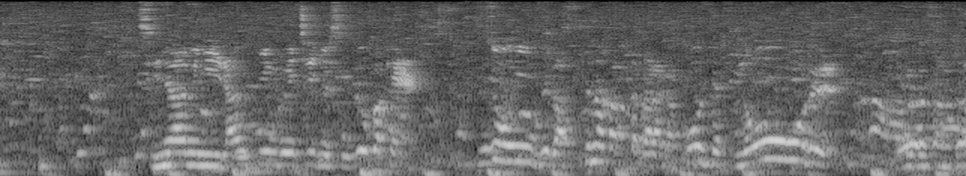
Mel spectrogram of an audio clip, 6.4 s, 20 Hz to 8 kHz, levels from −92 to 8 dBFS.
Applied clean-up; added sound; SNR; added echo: classical method log-MMSE.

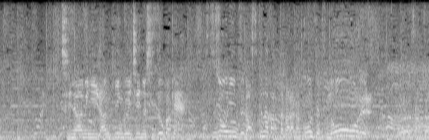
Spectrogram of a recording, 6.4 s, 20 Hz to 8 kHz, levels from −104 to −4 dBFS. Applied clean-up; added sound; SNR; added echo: none; none; none; none.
